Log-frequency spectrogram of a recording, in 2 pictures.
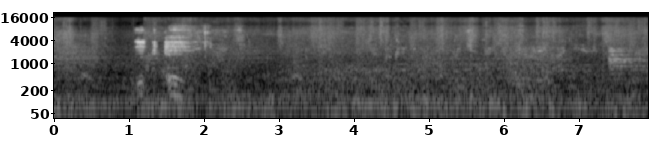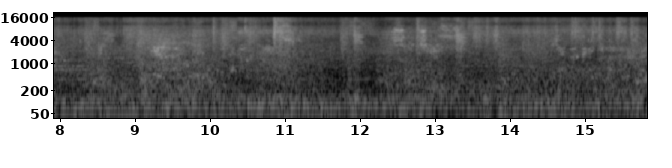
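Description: Magic spells whoosh and crackle in a battle.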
